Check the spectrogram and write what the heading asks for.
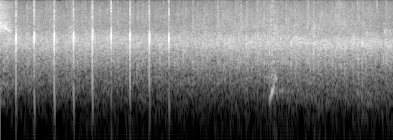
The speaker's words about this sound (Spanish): Y dale otro aplauso a Jesús.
